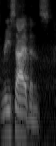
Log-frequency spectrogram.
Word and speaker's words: Rhys Ifans: The villain is, you're going to have to remind me how to pronounce his name. Rhys right? Ifans. Rhys Ifans.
